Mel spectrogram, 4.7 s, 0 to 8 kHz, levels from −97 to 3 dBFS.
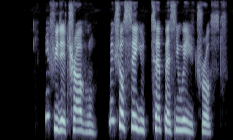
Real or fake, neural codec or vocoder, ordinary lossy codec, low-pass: real; none; none; none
